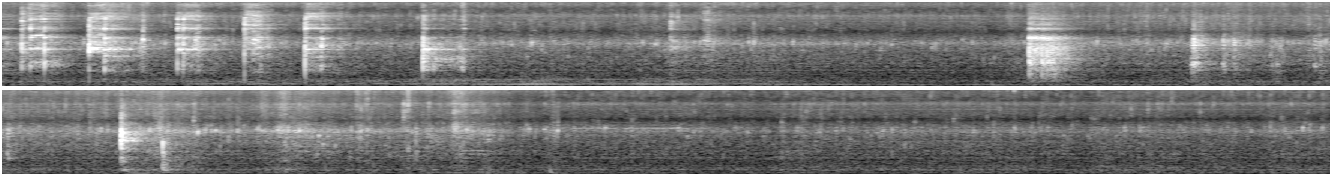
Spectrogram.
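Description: A metal spoon scraping and clinking against a plate several times in the first few seconds, then chicken frying in a wok, a steady sizzle with a few more clinks. The sizzle comes from a yogurt and fried-onion paste just added to the pan.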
